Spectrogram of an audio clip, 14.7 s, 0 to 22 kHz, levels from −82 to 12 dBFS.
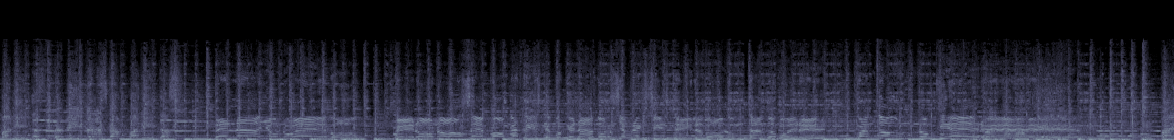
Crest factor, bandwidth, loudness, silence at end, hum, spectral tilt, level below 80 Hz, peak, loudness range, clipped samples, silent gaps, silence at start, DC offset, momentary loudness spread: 14 dB; 16 kHz; -30 LUFS; 0 s; none; -4 dB/octave; -48 dBFS; -16 dBFS; 1 LU; under 0.1%; none; 0 s; under 0.1%; 3 LU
